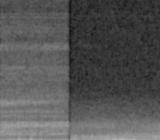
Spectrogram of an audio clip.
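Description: Tail of a train that has just passed on the rails: a rolling hiss with a few steady ringing tones, cut off abruptly a little under a second in. After that there is only a low rumble.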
